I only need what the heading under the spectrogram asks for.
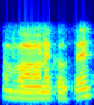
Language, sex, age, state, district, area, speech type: Tamil, male, 18-30, Tamil Nadu, Kallakurichi, rural, conversation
